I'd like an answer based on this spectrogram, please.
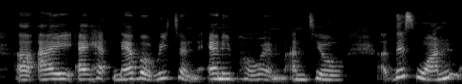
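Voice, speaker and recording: With a high voice and normal pitch movement, a woman talks rather slowly. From Vietnam. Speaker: English teacher. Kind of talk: webinar presentation.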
